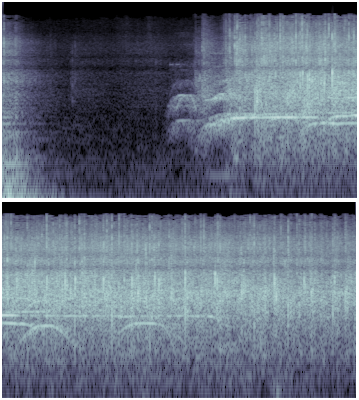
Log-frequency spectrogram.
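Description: The dance music stops about half a second in, and after a second of silence an audience breaks into applause with a few high whoops of cheering.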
